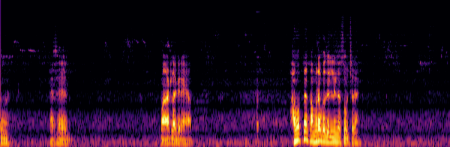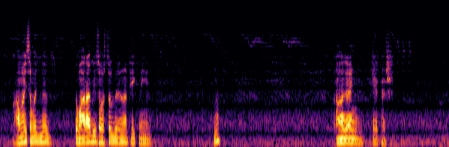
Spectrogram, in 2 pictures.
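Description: A young man answers softly, close by.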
